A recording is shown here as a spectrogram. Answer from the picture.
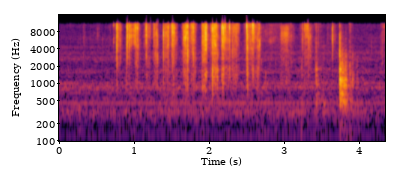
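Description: Foil trading-card booster pack wrapper being torn open: a quick run of crinkly crackles lasting about two seconds, then one louder rustle near the end.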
